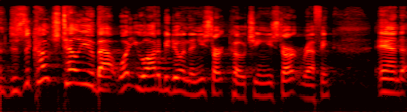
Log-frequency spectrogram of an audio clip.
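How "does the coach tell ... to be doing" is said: much higher, eager rapid-fire question; excited parent. Retold or imitated. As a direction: gush like a parent reliving the game. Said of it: "And you're all excited".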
